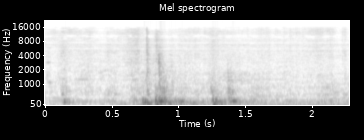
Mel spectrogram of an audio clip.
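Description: Soft scuffs and light knocks of a hand pressing on and flexing a cracked fiberglass jet ski hull panel. A few irregular handling sounds come around the middle.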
